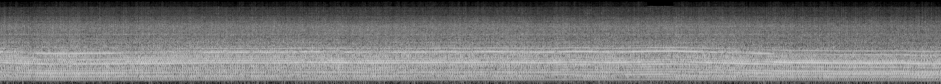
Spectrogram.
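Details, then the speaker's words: Homelite UT09250 small two-stroke after carburetor work: steady even buzzing drone at one pitch with slight dip and recovery; runs smooth and healthy, normal running. "so so that sounds pretty good right there see if it'll crank up again"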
